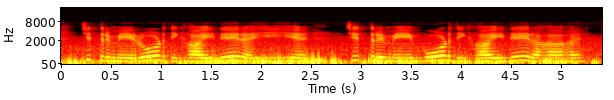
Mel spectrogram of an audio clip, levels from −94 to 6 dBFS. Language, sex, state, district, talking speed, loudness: Hindi, female, Madhya Pradesh, Katni, 155 wpm, -16 LUFS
